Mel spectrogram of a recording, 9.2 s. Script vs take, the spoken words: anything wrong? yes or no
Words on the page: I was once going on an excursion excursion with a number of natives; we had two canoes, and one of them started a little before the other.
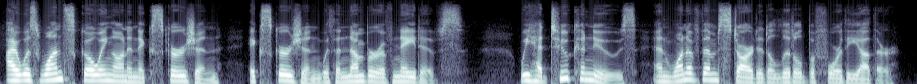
no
